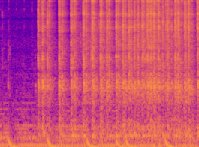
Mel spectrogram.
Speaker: Я пока что не могу разобрать, что это за втулка, но трещит она по-страшному.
